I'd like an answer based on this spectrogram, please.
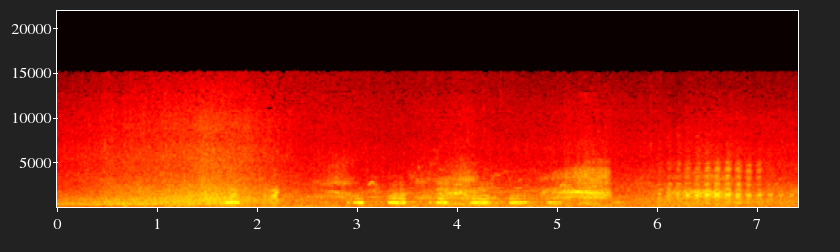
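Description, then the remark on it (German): Ocean surf washes steadily against the granite rocks of the Chincha Islands off the coast of Peru, a constant broad rush with swelling pushes, while repeated short bleating-like calls of crowded seabirds such as cormorants, pelicans and boobies ring out above the waves. “Ein paar Granitfelsen im Meer vor der Küste von Peru.”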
